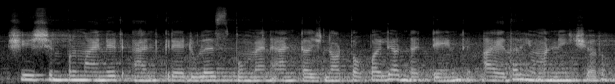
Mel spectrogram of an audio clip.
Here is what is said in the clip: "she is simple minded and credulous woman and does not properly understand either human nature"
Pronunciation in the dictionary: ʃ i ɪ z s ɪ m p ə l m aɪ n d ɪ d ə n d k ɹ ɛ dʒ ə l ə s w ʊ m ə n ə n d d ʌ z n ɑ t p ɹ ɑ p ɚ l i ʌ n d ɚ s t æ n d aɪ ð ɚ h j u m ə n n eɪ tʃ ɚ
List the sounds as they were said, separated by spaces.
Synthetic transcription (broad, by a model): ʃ i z s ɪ m p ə l m aɪ n d ɪ d ə n d k ɹ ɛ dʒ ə l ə s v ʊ m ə n ə n d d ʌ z n ɑ t p ɹ ɑ p ɚ l i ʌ n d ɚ t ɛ n d aɪ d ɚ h j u m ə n n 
